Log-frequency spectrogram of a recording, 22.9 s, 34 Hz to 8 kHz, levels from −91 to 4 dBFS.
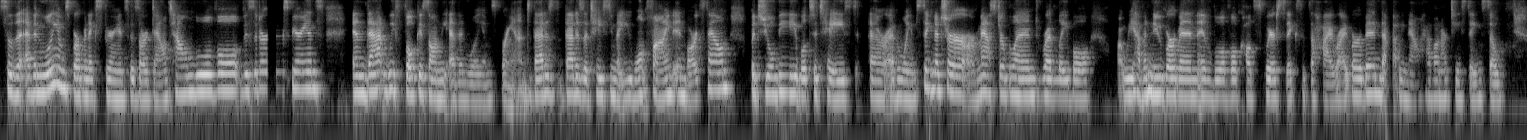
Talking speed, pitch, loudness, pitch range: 185 wpm, 185 Hz, -26 LUFS, 170-210 Hz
